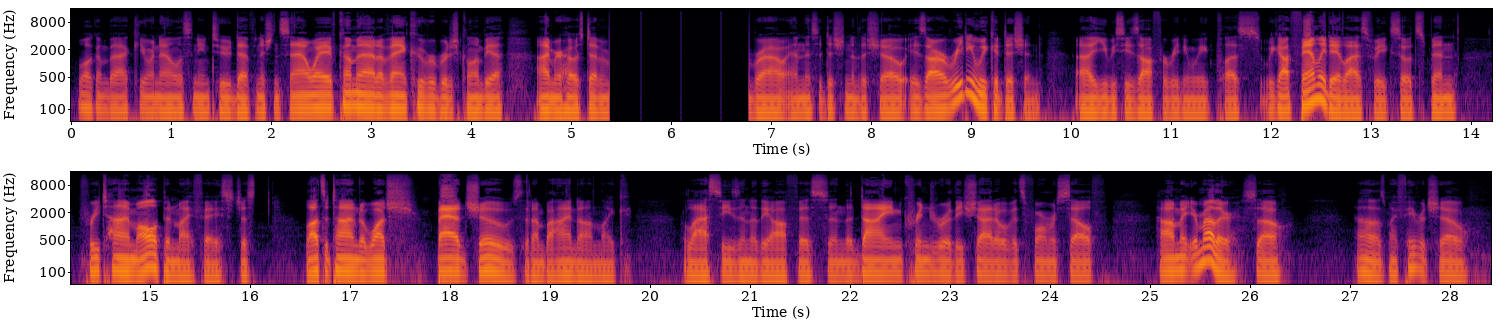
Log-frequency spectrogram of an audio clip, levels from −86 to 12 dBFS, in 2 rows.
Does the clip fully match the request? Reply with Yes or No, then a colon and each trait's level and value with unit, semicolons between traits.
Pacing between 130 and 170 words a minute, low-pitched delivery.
No: average, 200 wpm; very low, 90 Hz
